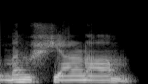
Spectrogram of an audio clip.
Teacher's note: Remember, there's the subdotted n there because the sh, the retroflex sh, has the same effect as a r. It makes the following n retroflex or n. So this that would be the na there, that n.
